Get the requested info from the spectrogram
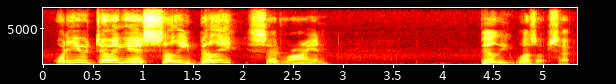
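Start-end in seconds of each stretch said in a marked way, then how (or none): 0.1-2.0 high-pitched storybook scolding; high, exclaiming question; startled scolding. A narrator's reading. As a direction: challenge the silly one, pitched high. Ryan challenges Billy after near crash.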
